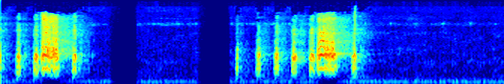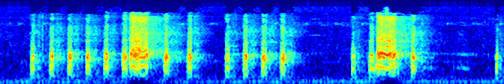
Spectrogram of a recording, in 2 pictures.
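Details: Wild junglefowl hen calling out for a male: repeated cackling bouts, each a quickening string of short clucks peaking in a coarse, loud squawk, four peaks over ten seconds with gaps between.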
